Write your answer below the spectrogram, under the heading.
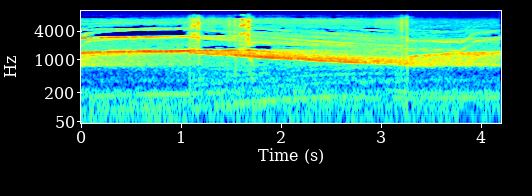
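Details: A steady siren wail slowly rises and then falls, with a few sharp clicks over low background rumble and no animal sound.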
